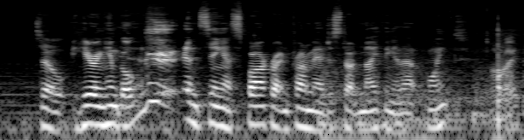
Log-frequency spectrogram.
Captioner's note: grunts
